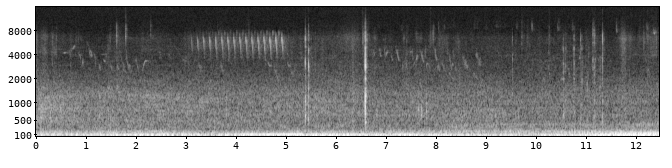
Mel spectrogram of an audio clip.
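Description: Birds chirping faintly, with a fast, even trill of about a dozen notes around three to five seconds in, over a steady low hum. Two sharp clicks come about a second apart in the middle.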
